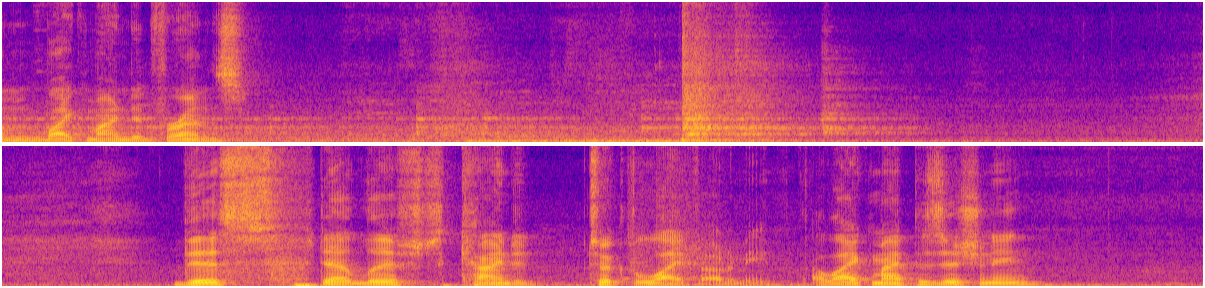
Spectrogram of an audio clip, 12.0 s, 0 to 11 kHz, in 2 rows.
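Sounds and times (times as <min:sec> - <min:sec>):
barbell plates thudding on floor: 0:01.3 - 0:04.6.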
